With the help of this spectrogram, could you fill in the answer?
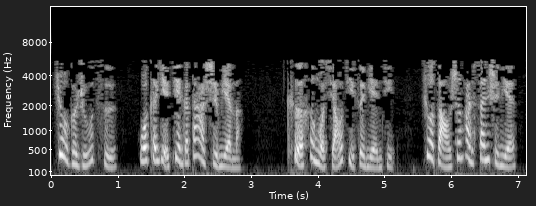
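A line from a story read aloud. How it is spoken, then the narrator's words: Laughing. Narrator (Chinese): 凤姐笑道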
